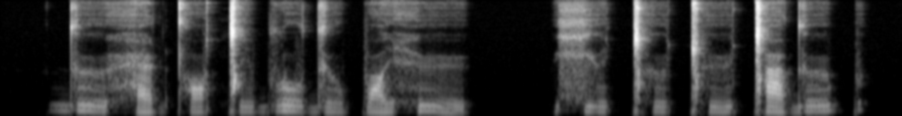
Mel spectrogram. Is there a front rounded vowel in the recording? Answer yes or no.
yes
